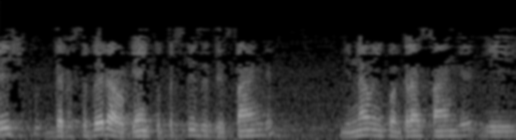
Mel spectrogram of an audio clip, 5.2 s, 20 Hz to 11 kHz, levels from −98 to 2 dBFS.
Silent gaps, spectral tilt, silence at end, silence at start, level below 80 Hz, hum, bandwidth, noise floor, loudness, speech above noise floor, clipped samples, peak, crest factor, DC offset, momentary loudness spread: none; -4.5 dB/octave; 0 s; 0 s; -72 dBFS; none; 5.6 kHz; -62 dBFS; -42 LUFS; 21 dB; under 0.1%; -24 dBFS; 18 dB; under 0.1%; 14 LU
